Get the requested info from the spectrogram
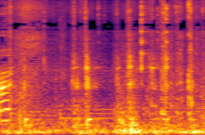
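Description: Hands handling a crumbly Likit Granola seed block against its plastic holder, giving a few light clicks and crackles.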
